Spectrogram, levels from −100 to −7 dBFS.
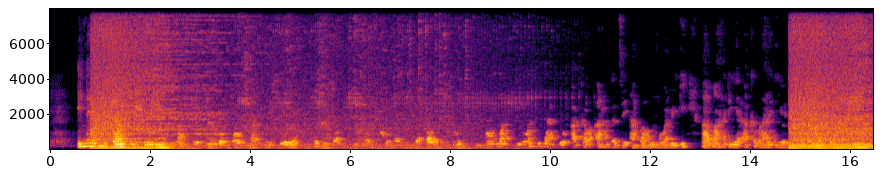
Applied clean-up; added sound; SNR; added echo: classical method WPE with log-MMSE.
